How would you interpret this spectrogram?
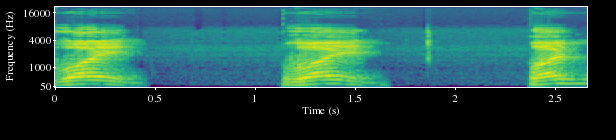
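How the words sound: It is said in Kuwaiti Arabic, starting with w. This is the form used in Kuwaiti dialect. "Kuwaiti আরবিতে ব্যবহার হয়"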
